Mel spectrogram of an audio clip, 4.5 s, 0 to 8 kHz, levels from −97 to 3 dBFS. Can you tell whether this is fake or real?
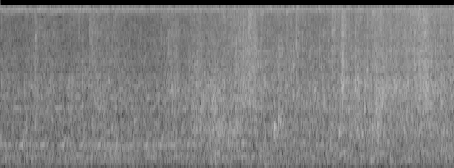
real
